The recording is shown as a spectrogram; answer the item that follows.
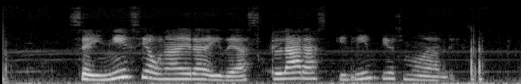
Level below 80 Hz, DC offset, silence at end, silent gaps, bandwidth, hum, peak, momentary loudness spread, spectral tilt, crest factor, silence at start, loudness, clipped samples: -36 dBFS; under 0.1%; 0 s; none; 16.5 kHz; none; -4 dBFS; 12 LU; -5.5 dB/octave; 16 dB; 0.05 s; -18 LUFS; under 0.1%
